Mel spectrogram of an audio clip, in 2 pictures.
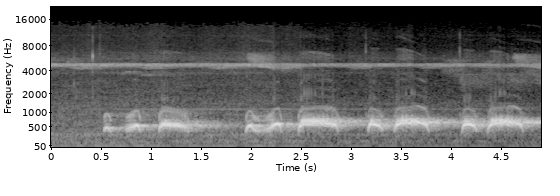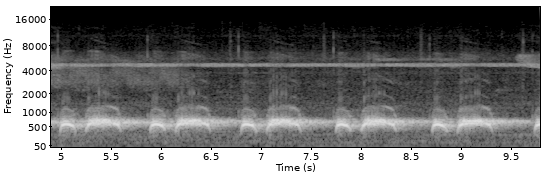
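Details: Spotted dove singing in the Thai liu tan style, praised for a fine voice and used to lure wild doves: low hooked coos run in a steady series, a thin constant high whine behind them.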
